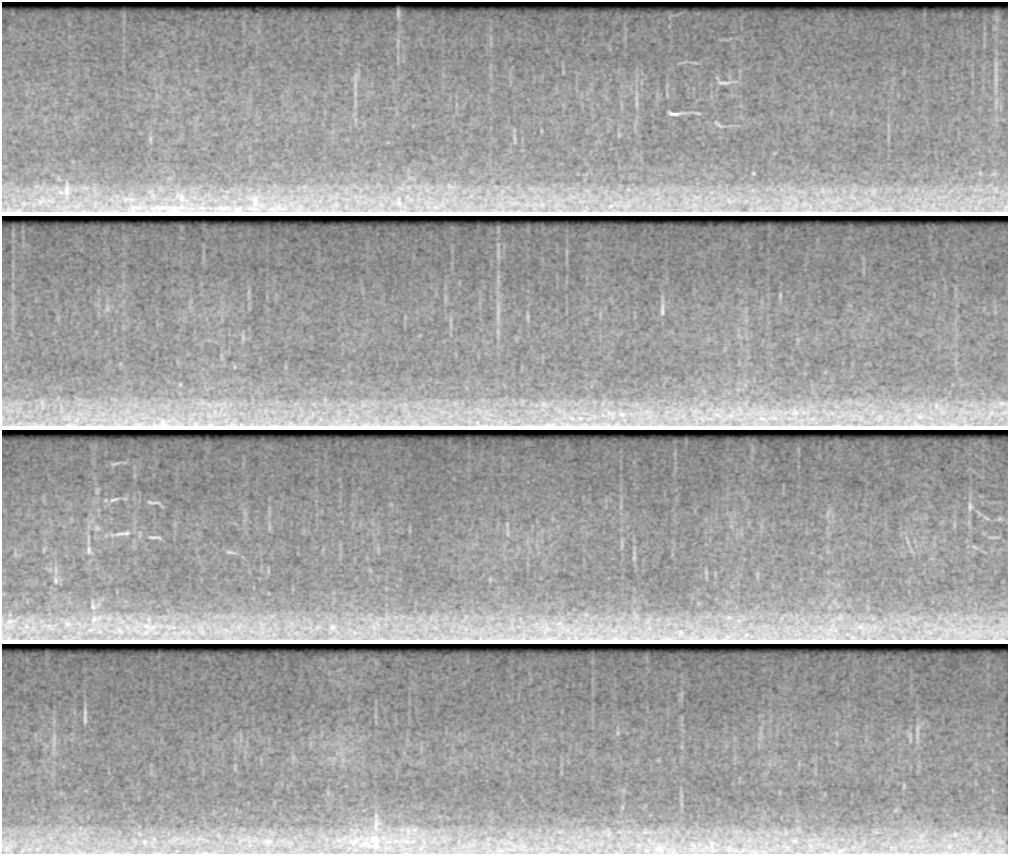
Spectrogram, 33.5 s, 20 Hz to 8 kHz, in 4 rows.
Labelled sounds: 5.6	6.2	Pacific white-sided dolphin, 3.2 to 3.9 kHz
17.6	17.9	Pacific white-sided dolphin, 3.8 to 5.5 kHz

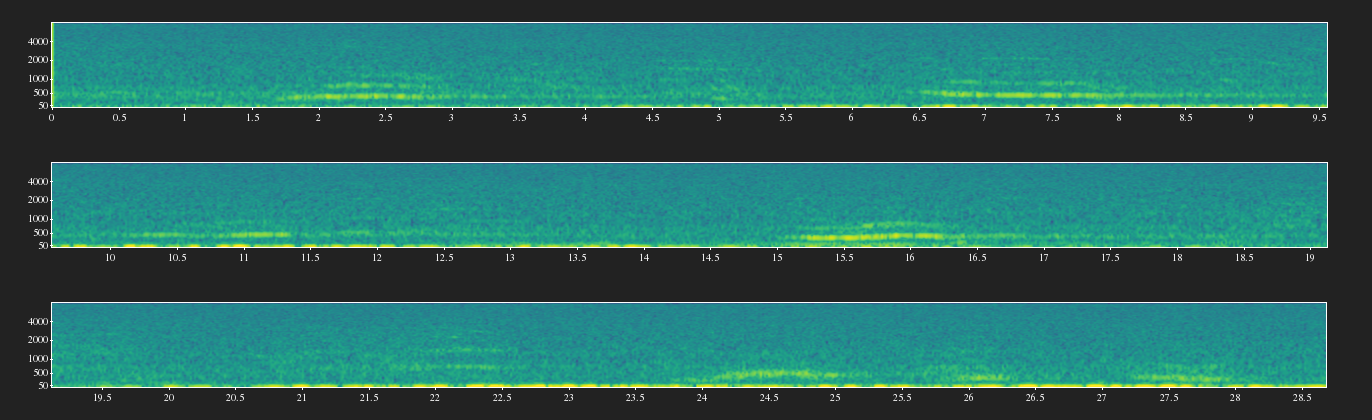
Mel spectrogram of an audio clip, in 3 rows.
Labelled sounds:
2.0	2.9	humpback whale, 0.80 to 1.2 kHz
4.6	5.1	humpback whale, 1.4 to 1.5 kHz
6.7	7.7	humpback whale, 0.80 to 0.96 kHz
15.6	16.2	humpback whale, 0.80 to 0.93 kHz
21.9	22.4	humpback whale, 1.3 to 1.6 kHz

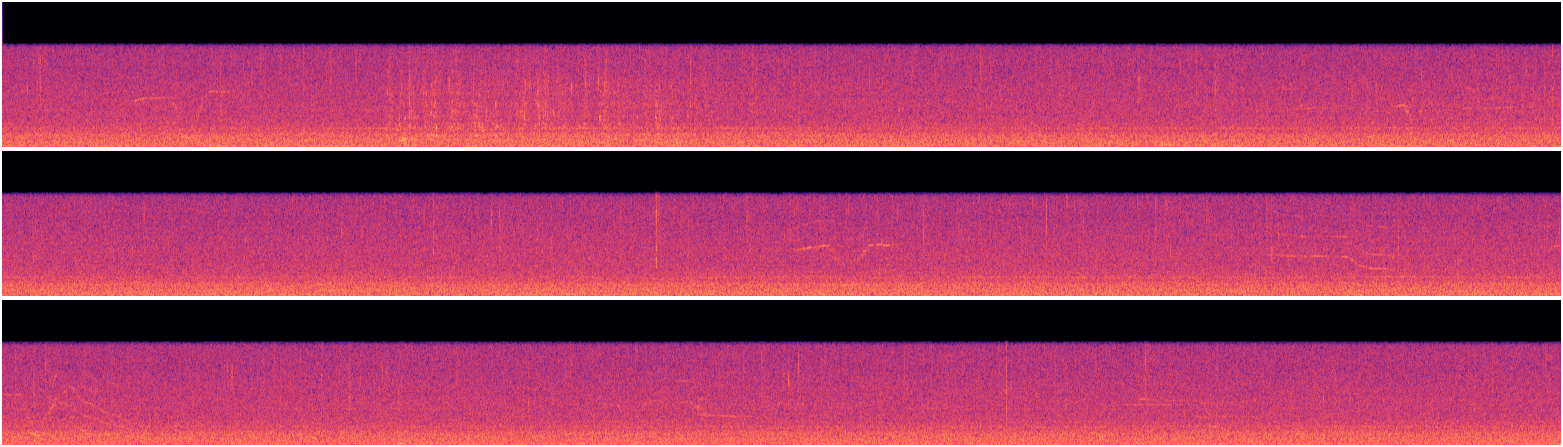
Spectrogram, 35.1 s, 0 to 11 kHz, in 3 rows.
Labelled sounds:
1.0	1.3	killer whale, northern resident, G clan, call N28, 3.5 to 3.8 kHz
17.6	18.5	killer whale, northern resident, G clan, 3.5 to 4.0 kHz
21.9	22.2	killer whale, northern resident, G clan, 2.0 to 2.4 kHz
28.6	29.0	killer whale, northern resident, G clan, 2.2 to 2.5 kHz

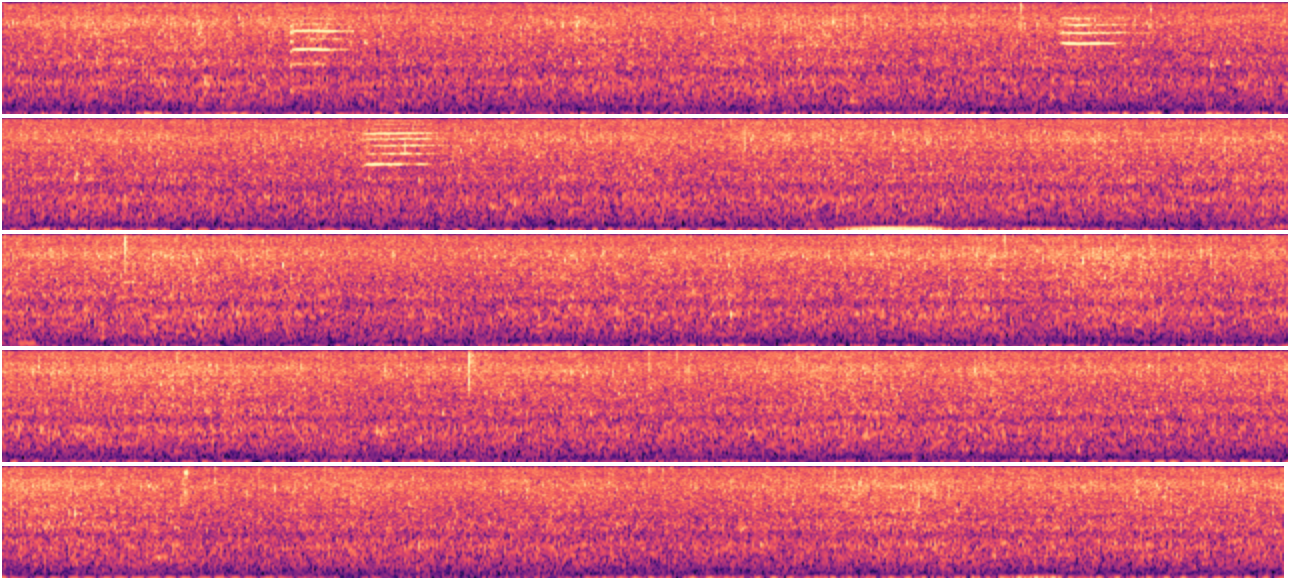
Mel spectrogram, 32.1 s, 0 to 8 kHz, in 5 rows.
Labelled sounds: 1.4	1.8	killer whale, northern resident, G clan, call N24ii, 2.0 to 3.7 kHz
5.3	5.7	killer whale, northern resident, G clan, call N24ii, 2.4 to 4.3 kHz
8.2	8.7	killer whale, northern resident, G clan, call N24ii, 2.1 to 7.4 kHz

